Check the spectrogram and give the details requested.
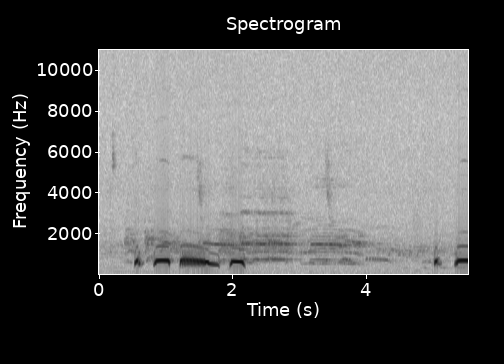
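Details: Spotted dove in the 'thổ thúc gù' style used to provoke decoy birds: a clipped note, a held coo, a long falling coo and a final held note, then a quiet gap before the next phrase begins.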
